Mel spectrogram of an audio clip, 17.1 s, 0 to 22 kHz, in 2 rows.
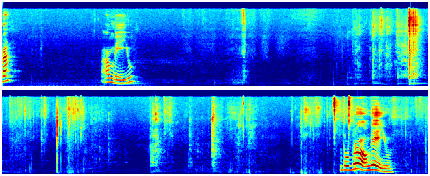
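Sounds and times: fabric rustling: 0:03.6 - 0:15.4.

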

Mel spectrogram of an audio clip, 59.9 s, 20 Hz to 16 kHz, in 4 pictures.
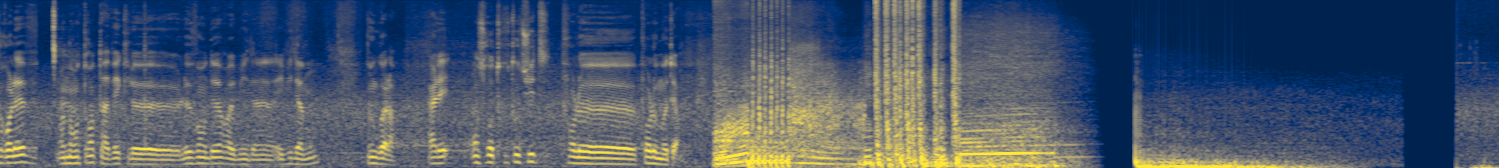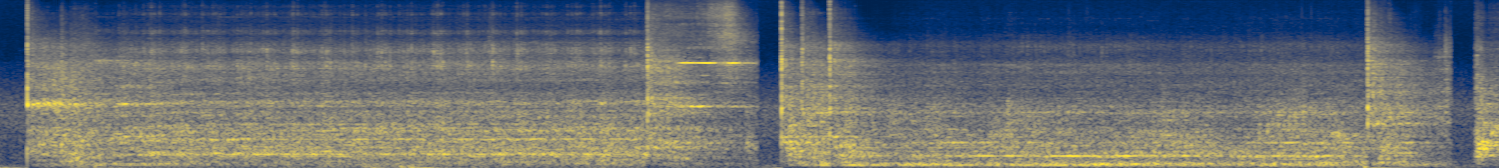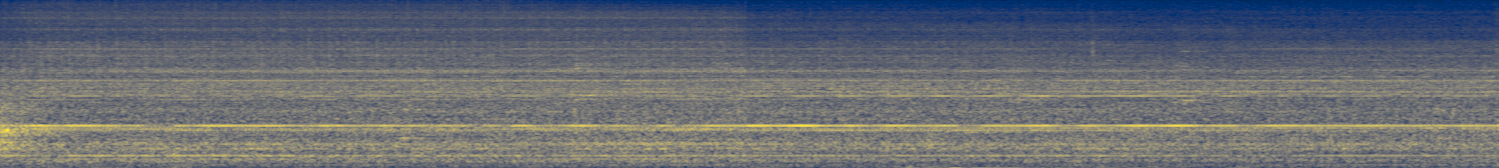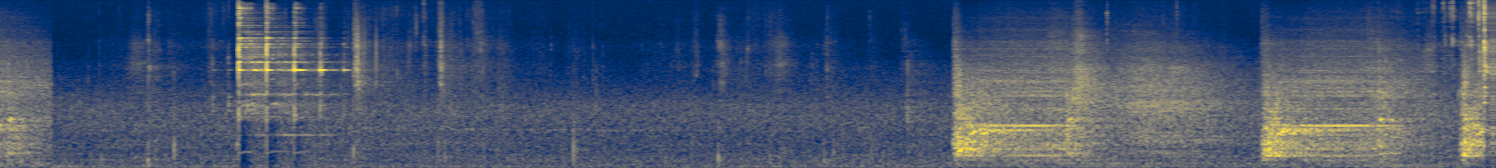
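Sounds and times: crane motors whining: 0:15.3 - 0:22.2, 0:23.8 - 0:45.6, 0:54.6 - 0:56.6, 0:57.6 - 0:59.9.

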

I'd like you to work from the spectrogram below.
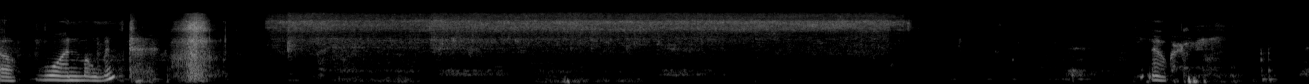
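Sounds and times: faucet running water: 0:02.6 - 0:09.3.

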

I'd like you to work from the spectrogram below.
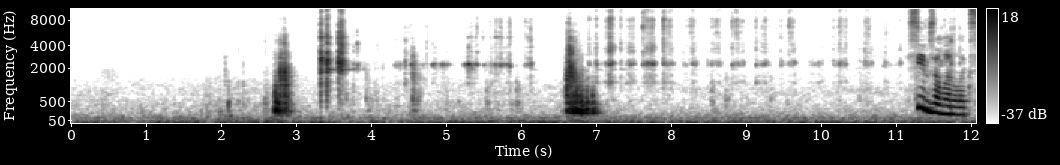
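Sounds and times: metal parts clinking: 0:03.3 - 0:06.3, 0:06.9 - 0:12.0.

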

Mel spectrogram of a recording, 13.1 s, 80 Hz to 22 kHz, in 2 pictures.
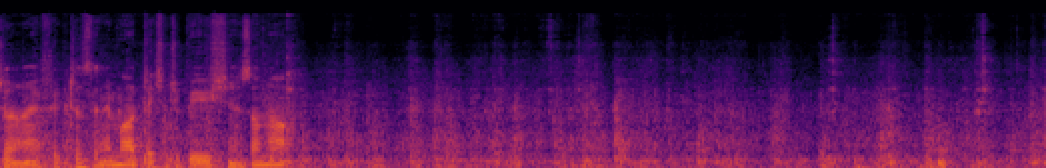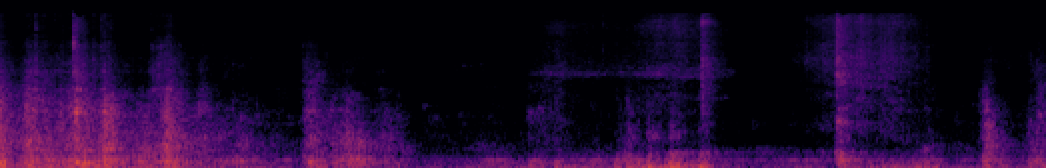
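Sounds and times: laundry sloshing in drum: 0:00.0 - 0:13.0
washing machine motor hum: 0:00.0 - 0:13.0.

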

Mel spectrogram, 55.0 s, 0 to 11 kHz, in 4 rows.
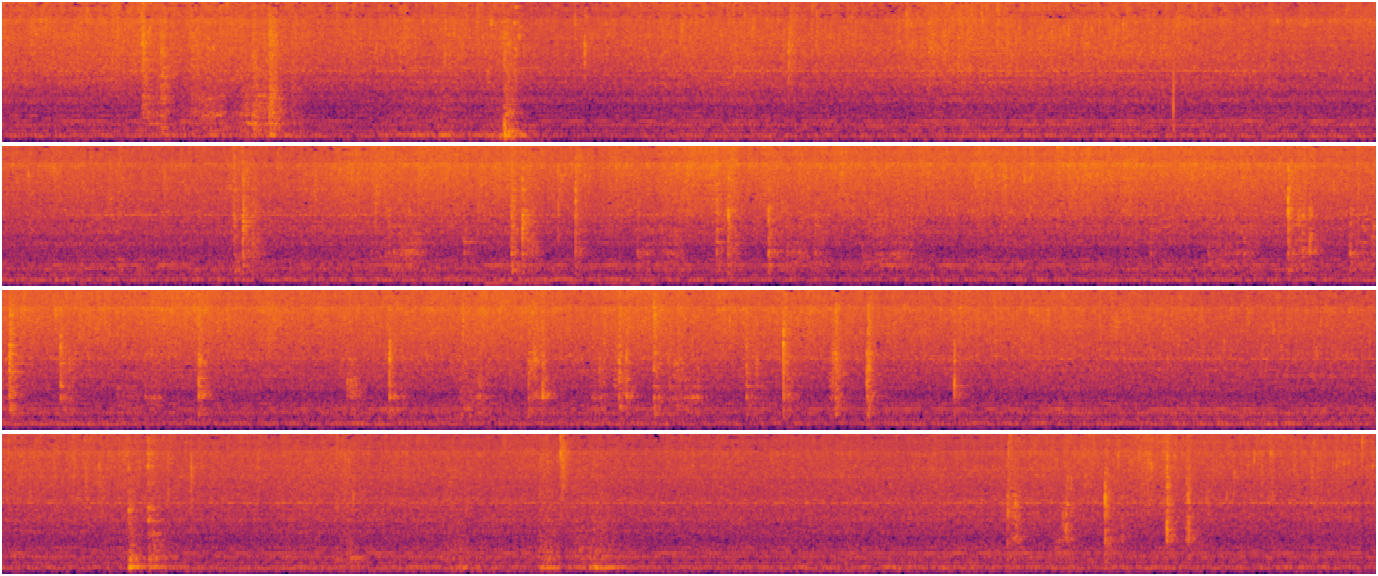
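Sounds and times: onions sizzling in oil: 0:00.0 - 0:54.9
spoon scraping a pan: 0:17.3 - 0:23.0, 0:25.2 - 0:29.7, 0:30.9 - 0:36.3, 0:51.2 - 0:53.2.

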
